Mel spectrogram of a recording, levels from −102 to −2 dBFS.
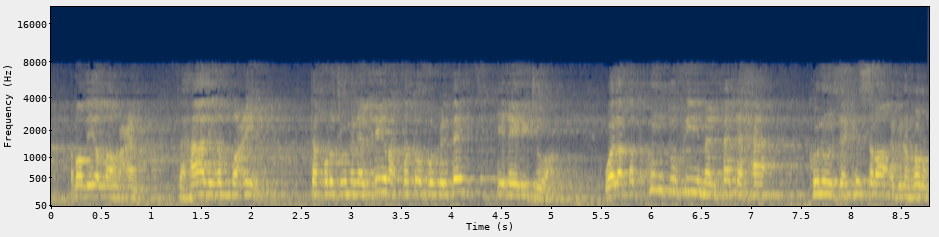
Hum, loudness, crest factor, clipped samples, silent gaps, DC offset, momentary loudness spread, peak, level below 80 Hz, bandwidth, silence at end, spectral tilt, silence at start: none; -16 LUFS; 16 dB; under 0.1%; none; under 0.1%; 10 LU; 0 dBFS; -40 dBFS; 8 kHz; 0 s; -5 dB/octave; 0 s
